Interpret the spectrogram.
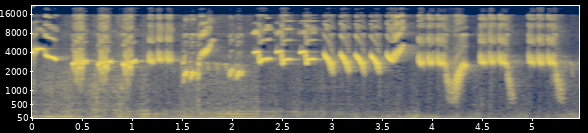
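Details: Lively wild black-winged myna song, a lure recording: a varied jumble of squawky, whistled and harsh notes, some sweeping steeply up or down, delivered in quick phrases with no pauses.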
